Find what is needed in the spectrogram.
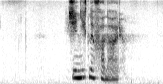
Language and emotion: Russian, sad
